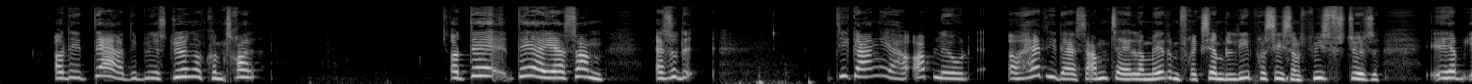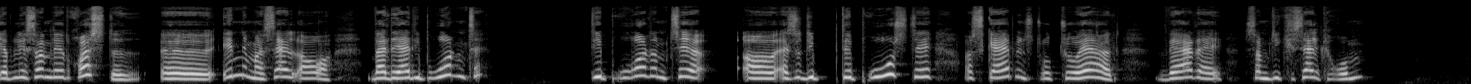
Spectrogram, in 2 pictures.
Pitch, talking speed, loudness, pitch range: 295 Hz, 155 wpm, -19 LUFS, 265-335 Hz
